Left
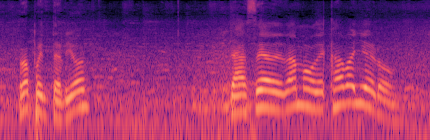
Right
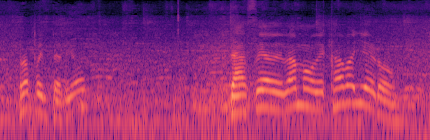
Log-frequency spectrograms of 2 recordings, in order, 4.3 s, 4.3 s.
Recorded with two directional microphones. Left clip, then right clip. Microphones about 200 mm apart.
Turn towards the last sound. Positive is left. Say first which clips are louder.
# left 5 dB
turn(degrees=15)  # may be behind; listen again after turning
